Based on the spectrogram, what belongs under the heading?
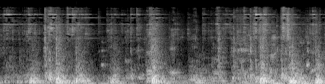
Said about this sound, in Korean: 지금 뭐 노크하는 거야? 그냥 들어와.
